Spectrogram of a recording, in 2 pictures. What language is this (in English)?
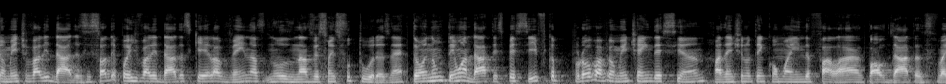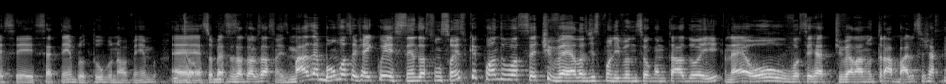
Portuguese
